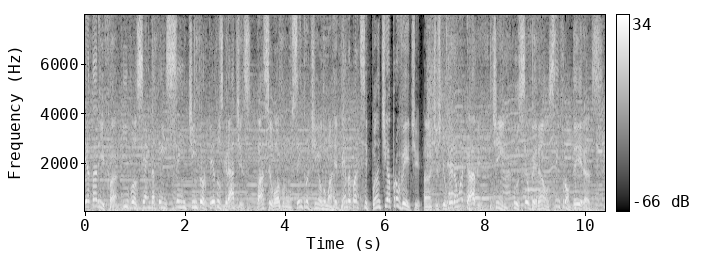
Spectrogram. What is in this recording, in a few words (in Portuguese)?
Spot, Locução para spot promocional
